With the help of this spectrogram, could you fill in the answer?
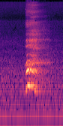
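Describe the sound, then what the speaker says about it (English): A single sharp, breathy inhale from a person, like a heavy gasp for air after effort, clear and close with no talk around it. "I don't know why I'm breathing so hard."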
